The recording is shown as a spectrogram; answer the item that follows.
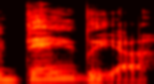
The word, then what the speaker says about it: Dahlia: It's funny the Brits say Dia and I see that H and I can't go Dia. I want to say Dalia.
